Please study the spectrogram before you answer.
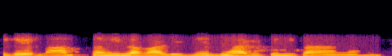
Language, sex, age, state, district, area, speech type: Urdu, female, 45-60, Delhi, North East Delhi, urban, conversation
